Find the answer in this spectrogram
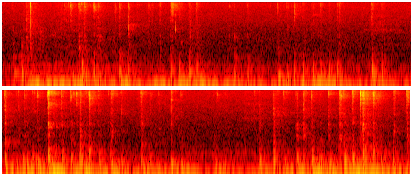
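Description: Typing on a computer keyboard: a quick, irregular run of keystroke clicks with dull thuds under them.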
